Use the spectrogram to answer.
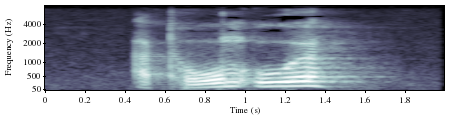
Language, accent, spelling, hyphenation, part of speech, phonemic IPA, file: German, Austria, Atomuhr, Atom‧uhr, noun, /aˈtoːmˌʔu(ː)ɐ̯/, De-at-Atomuhr.ogg
- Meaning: atomic clock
